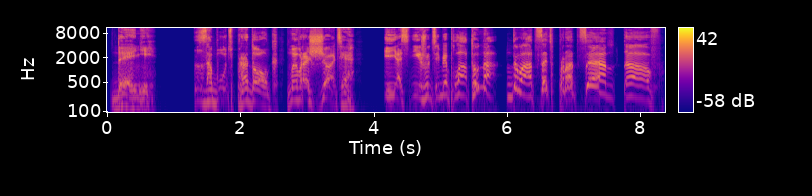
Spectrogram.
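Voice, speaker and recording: A man voicing a brash, rude landlord on crutches who yells and pleads in a shrill voice. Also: very animated, slow, no echo, clean studio sound, full character voice. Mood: shrill, panicky.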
